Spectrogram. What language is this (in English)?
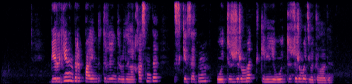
Kazakh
